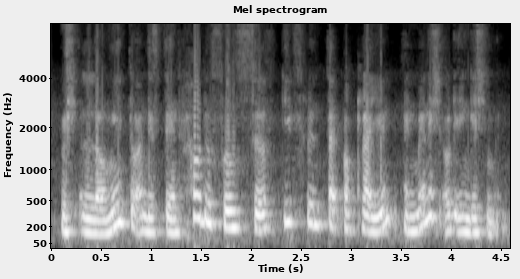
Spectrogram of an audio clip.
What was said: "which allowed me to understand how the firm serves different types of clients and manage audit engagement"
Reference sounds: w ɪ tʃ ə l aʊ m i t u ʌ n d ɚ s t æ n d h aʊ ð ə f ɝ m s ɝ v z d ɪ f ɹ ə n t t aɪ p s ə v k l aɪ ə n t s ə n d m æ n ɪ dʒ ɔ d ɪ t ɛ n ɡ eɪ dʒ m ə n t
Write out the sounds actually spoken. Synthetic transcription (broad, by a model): w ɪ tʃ ə l aʊ m i t u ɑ n d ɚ s t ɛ n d h aʊ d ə f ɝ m s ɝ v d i f ɹ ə n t t aɪ p ə f k l aɪ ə n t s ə n m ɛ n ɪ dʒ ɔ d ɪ ɛ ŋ ɡ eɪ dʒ m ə n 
